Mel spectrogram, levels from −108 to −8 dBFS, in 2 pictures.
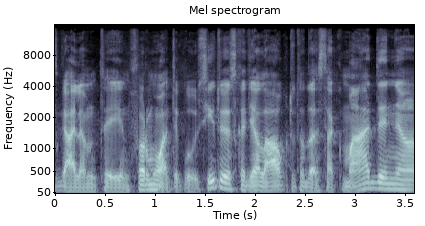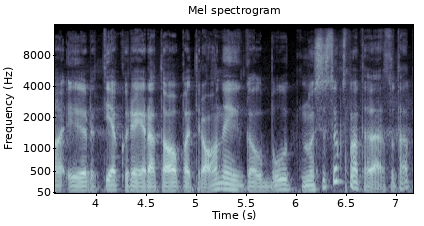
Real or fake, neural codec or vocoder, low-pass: fake; vocoder, 44.1 kHz, 128 mel bands every 256 samples, BigVGAN v2; 14.4 kHz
